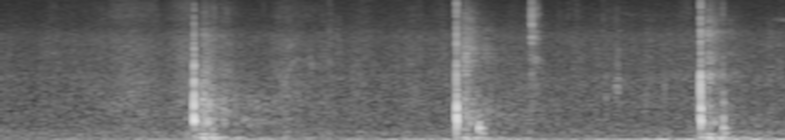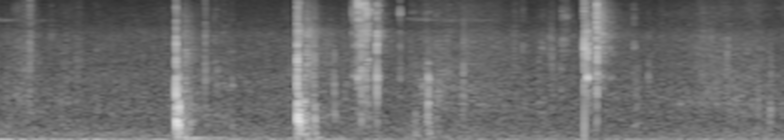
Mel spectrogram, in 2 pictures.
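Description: Hatchet chopping and splitting short rounds of deadwood held on a log: about seven sharp strikes, roughly one every second or so, unevenly spaced.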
